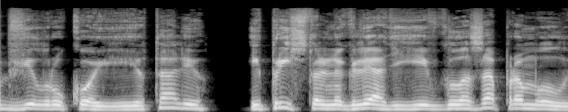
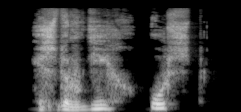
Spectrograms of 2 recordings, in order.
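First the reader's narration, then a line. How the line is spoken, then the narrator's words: Barely audible repetition. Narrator (Russian): едва слышно повторила она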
